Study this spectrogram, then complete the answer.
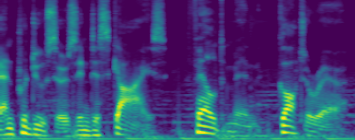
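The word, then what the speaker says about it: Gottehrer: Feldman, Gautter, pronounced Got Air, and Goldstein.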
